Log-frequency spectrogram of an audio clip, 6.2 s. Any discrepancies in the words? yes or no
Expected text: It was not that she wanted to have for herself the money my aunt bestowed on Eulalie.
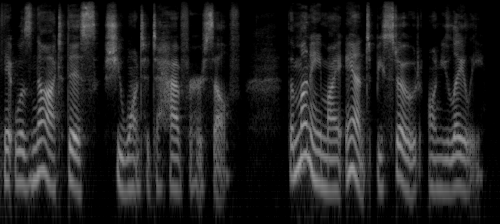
yes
